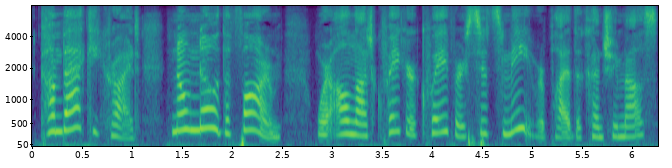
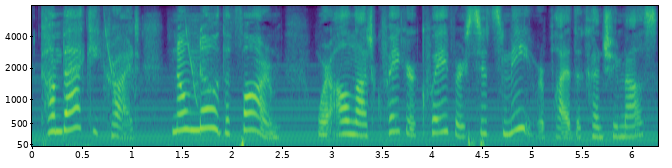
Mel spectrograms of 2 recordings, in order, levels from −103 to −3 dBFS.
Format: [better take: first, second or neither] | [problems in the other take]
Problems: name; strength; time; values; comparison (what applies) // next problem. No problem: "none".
first | background sound (Bird + Bowed string instrument); 15 dB below the speech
